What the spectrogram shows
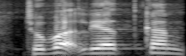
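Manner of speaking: loud, high-pitched dying man voice, calling.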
